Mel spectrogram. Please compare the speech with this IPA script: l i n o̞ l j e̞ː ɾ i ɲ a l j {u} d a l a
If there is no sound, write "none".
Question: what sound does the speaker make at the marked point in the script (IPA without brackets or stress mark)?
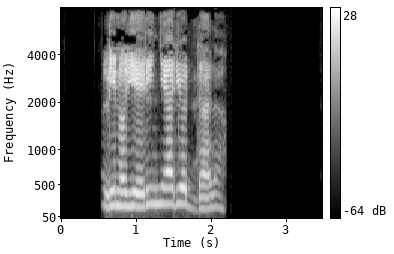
o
